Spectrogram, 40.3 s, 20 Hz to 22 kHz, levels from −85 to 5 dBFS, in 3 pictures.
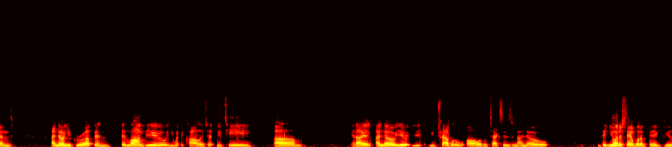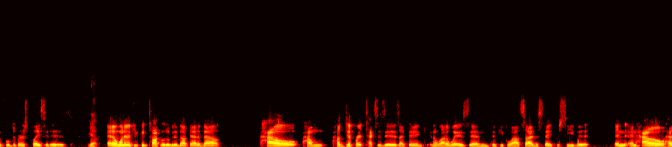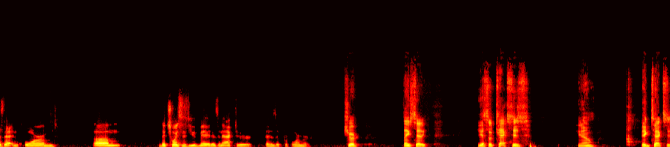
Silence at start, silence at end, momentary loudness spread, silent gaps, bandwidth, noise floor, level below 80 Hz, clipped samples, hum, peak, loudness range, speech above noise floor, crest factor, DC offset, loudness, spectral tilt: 0 s; 0 s; 13 LU; none; 12.5 kHz; -82 dBFS; -80 dBFS; under 0.1%; none; -2 dBFS; 4 LU; 61 dB; 20 dB; under 0.1%; -21 LUFS; -5.5 dB/octave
